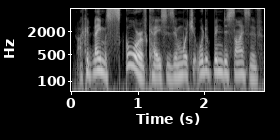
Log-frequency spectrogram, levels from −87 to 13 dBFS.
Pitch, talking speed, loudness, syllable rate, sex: 155 Hz, 290 wpm, -18 LUFS, 7.0 syllables/s, male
